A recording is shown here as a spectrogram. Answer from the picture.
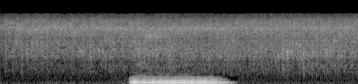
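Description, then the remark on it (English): Bacon sizzles and crackles steadily in a frying pan, a constant hiss, with a brief low droning hum rising underneath for about a second midway. “Perhaps the most lovely sound in the world. Bacon sizzling.”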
